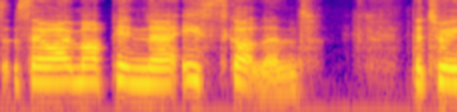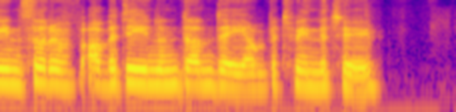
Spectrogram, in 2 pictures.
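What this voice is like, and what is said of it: Scottish accent. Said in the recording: “I can tell by your Scottish accent. ... Yes, I'm very Scottish.”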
